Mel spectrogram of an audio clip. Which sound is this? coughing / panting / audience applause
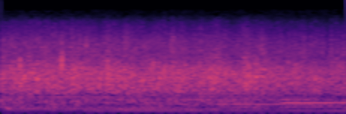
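audience applause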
